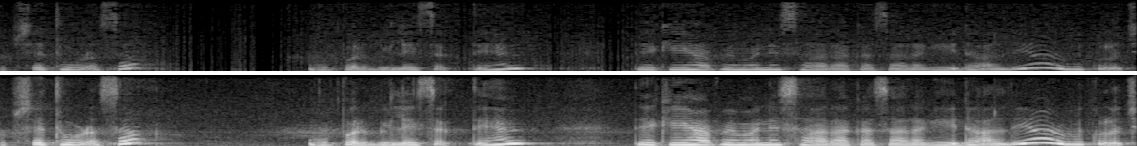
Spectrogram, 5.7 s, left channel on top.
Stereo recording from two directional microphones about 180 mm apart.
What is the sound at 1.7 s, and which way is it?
A woman's voice, 5° left (ahead or behind).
